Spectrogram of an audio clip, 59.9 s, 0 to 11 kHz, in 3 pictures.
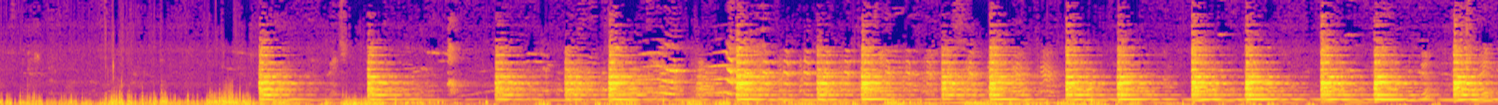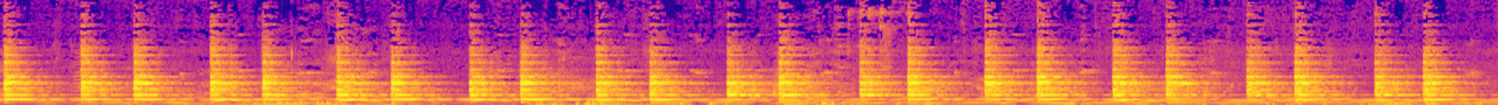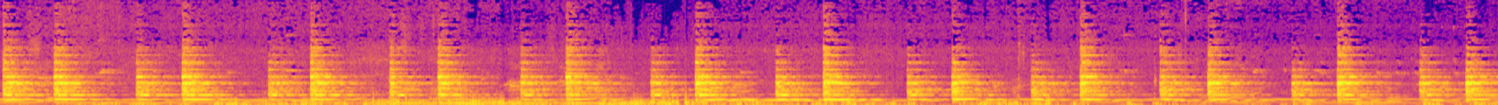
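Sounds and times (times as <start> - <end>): church bell ringing: 3.4 - 59.9.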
